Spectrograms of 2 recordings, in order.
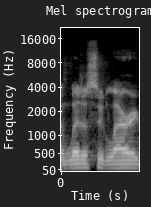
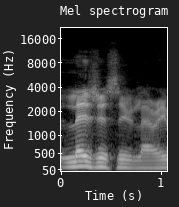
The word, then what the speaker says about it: Leisure Suit Larry: See, I persistently call it Leisure Suit Larry because I think the original American pronunciation, Leisure Suit Larry, doesn't scan as well. I prefer the shorter vowel sounds, Leisure Suit Larry. I think it scans better.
